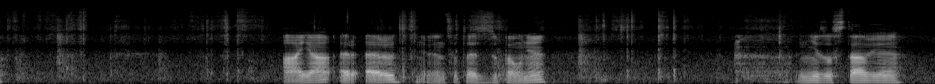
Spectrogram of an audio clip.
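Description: Paper record sleeves rustle and slide against one another as they are handled.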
